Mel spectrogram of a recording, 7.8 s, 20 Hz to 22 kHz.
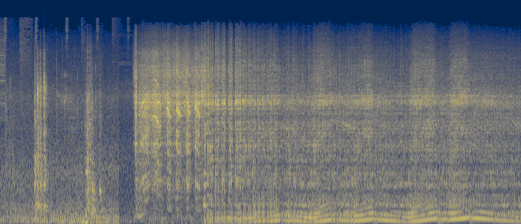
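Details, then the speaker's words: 1986 Audi 5000 S turbo, long non-running, cold start valve not firing so started on brake cleaner: catches and settles into a wavering, lumpy run with soft revs that never build; sounds flat, lacking power. Cause unconfirmed. "it sounds like it has so much potential to be rowdy but it's so not rowdy"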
